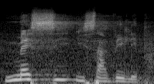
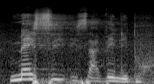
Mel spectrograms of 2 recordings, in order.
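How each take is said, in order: Both takes have the same delivery.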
